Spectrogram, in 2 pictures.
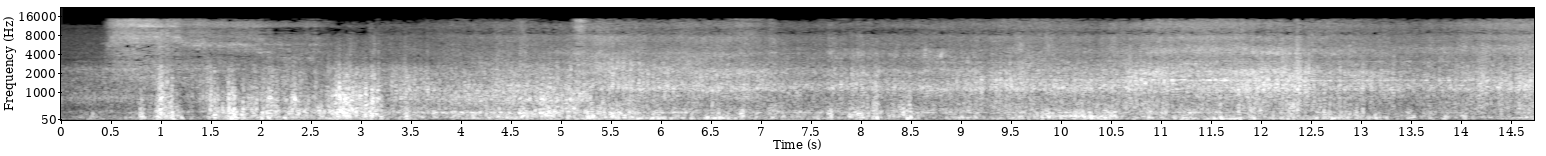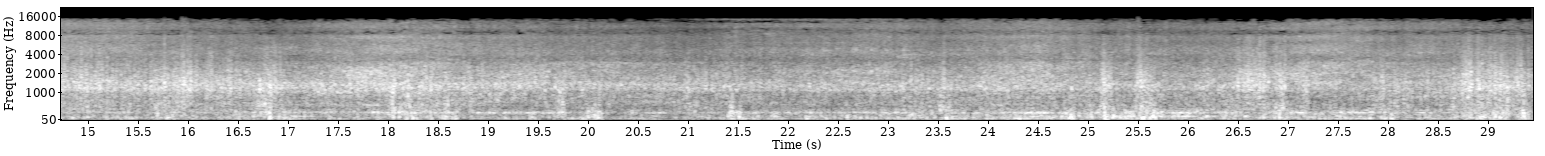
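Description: Iarnród Éireann diesel multiple unit running in alongside the platform: wheel and rail noise over the drone of its diesel engines, loud from about a second in. A thin squeal comes through about a third of the way in as the train slows to a stop.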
